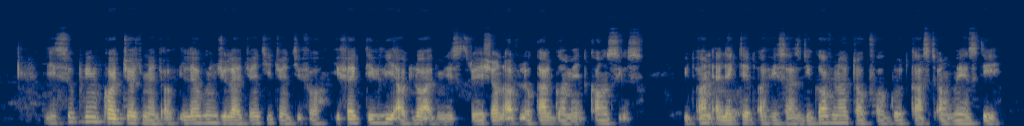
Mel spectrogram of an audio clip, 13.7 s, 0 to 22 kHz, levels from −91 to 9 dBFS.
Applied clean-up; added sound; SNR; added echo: none; none; none; none.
